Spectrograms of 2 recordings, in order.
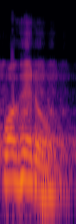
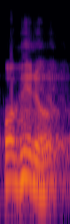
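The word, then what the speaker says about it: povero: ধনী ধ্বনির পরে পরে রয়েছে গরীব গরীবের ইতালিয়ান উচ্চারণ হবে পরে পভেরো পভেরো মানে গরীব ঋক্ মানে ধনী পভেরো মানে গরীব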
